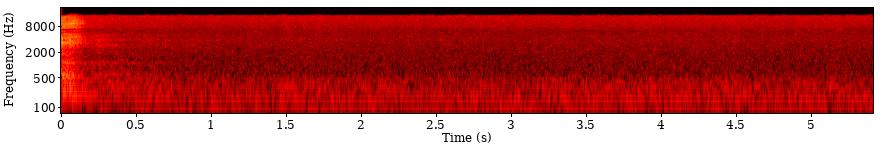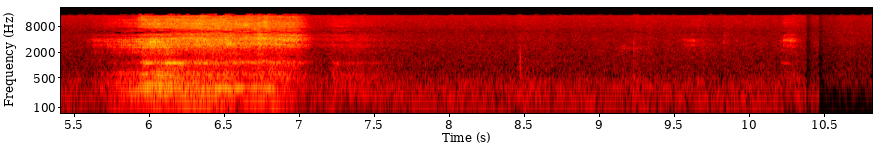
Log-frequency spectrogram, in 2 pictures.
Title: Super Snore!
